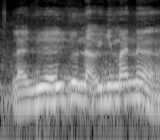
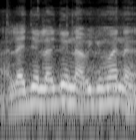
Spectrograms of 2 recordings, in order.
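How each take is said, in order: Both takes have the same delivery.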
